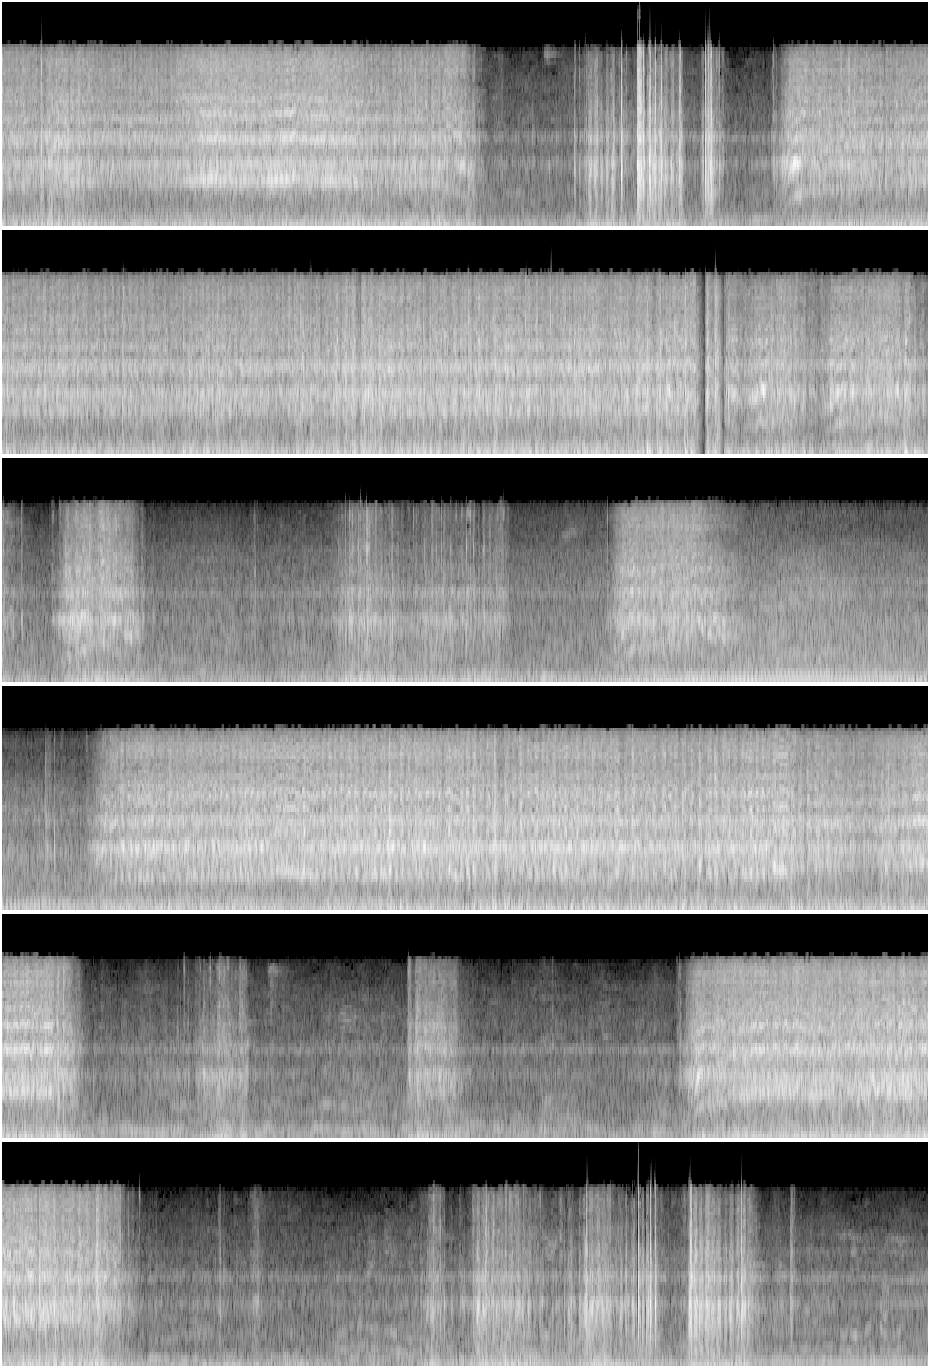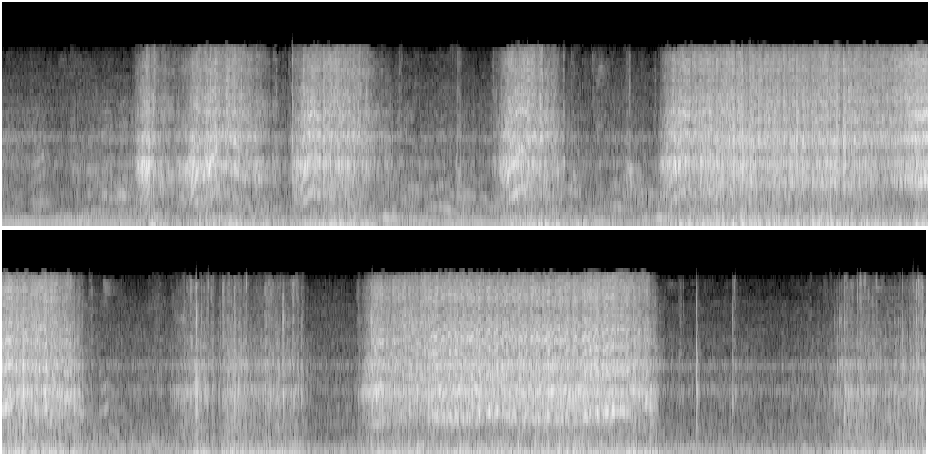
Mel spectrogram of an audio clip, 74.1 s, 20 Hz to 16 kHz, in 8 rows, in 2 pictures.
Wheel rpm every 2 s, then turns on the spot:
200, 200, 110, 10, 150, 200, 200, 200, 160, 70, 20, 10, 50, 20, 50, 190, 200, 190, 190, 40, 10, 10, 140, 170, 10, 0, 20, 10, 10, 40, 20, 110, 180, 40, 80, 160, 20.
4-6 18-24 38-44 48-50 52-56 60-62 66-68 72-74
